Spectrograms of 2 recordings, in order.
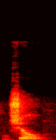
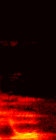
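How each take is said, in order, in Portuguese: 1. O primeiro som é um 'dj' duro. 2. O primeiro som é suave. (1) "ou como D J também" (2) "tem um som suave"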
